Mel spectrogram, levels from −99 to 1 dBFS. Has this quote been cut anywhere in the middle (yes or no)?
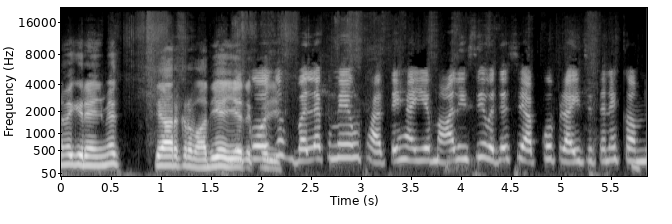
no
